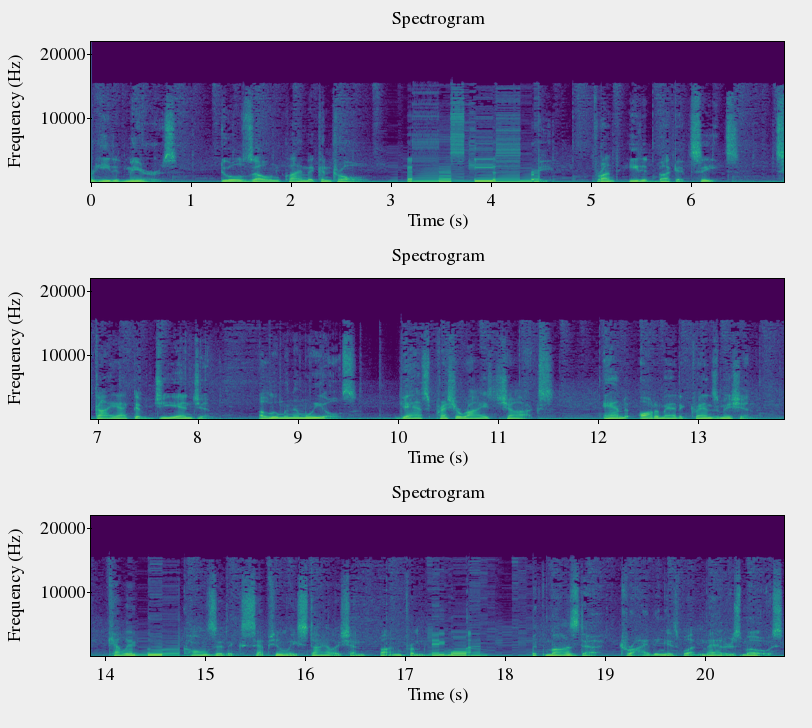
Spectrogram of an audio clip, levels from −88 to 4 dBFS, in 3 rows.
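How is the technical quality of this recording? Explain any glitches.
The recording has three glitches, all robotic sound from repeated short buffers. At 2.97–4.47 s, 14.24–14.74 s and 17.23–18.28 s, a rigid 100 Hz metallic buzz replaces the sound, most heavily in the first two. The likely cause is late audio being covered by looping the last 10 ms.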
